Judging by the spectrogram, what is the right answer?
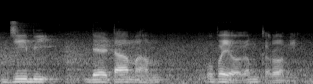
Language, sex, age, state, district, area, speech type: Sanskrit, male, 18-30, Karnataka, Bangalore Urban, urban, spontaneous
